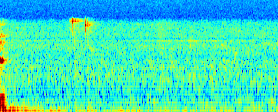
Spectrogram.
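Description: Near silence with one faint computer mouse click about half a second in.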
